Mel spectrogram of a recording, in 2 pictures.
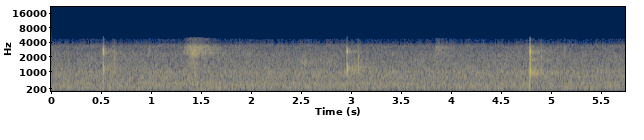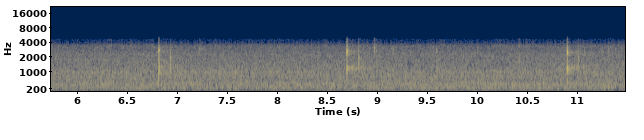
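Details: Infant girl with hiccups: six brief, sharp click-like hiccups about every two seconds over a steady background hiss.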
